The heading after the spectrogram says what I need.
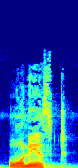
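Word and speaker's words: honest: যেমন অনেস্ট। এখানেও কিন্তু এইচ এর উচ্চারণ হবে না। কেন? কারণ এখানে দেখো এইচ এর পরে আবার ও আছে। তার মানে এখানেও এইচ সাইলেন্ট থাকবে।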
